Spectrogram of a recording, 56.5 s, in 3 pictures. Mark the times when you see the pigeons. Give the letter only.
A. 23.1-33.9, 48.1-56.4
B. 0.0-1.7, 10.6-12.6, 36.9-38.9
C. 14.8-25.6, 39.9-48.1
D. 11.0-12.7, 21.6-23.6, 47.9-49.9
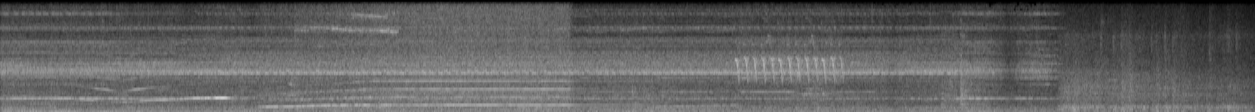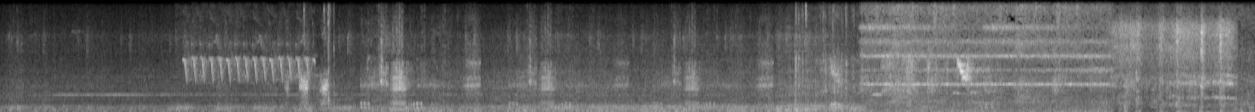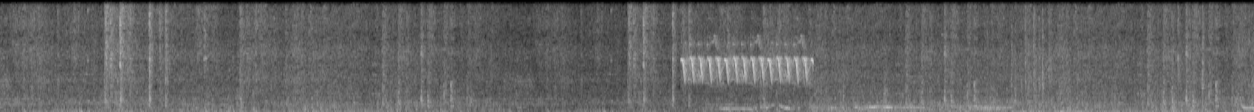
A.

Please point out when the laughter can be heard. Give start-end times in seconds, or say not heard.
11.0-12.7, 21.6-23.6, 47.9-49.9.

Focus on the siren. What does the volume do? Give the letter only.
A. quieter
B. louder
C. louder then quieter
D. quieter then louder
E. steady
C.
